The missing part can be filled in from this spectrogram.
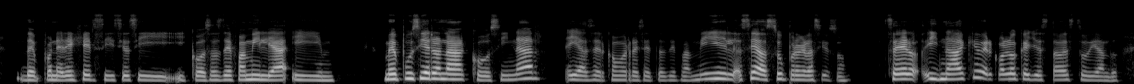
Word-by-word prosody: de 205 -7 -1
poner 205 -1 -1
ejercicios 205 0 -3
y 190 -3 -4
y - - -8
cosas 200 +1 -3
de 210 0 +1
familia, 210 -1 +3
y 195 -3 -3 0.5
me 240 0 +6
pusieron 265 0 +5
a 235 -1 +6
cocinar, 230 +6 -1 0.2
y 220 +1 -1
hacer 200 -1 -5
como 205 -1 -6
recetas 190 -2 -10
de 195 - -11
familia. 230 +6 -1
O - - -7
sea, 255 -3 +5
supergracioso, 210 -5 -4 0.3
cero 245 -1 +3
y 255 - +1
nada 245 +1 +3
que 315 +5 -5
ver 270 -5 -1
con 235 0 -3
lo 250 - +2
que 235 0 -2
yo 220 - -4
estaba 210 +1 -6
estudiando. 195 -4 -8
210 Hz, 175 wpm, -25 LUFS, 200-240 Hz, 0.5 s, me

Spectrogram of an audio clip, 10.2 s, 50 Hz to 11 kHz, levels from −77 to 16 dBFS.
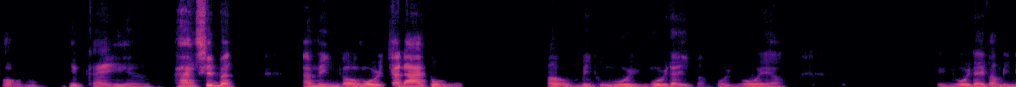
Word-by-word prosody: có 110 0 -7 0.5
những 155 0 -3
cái, 115 +2 -3
ơ, 150 0 -9 0.2
hàng 105 -5 +2
xiên 130 +3 +6
bẩn - - +4 0.7
và 95 - -2
mình 95 0 0
có 95 +1 +2
ngồi 115 -4 +3
trà 105 - +4
đá 105 +2 +6
cùng 105 -5 -2 0.8
ờ, 110 +2 +1
mình 95 +4 -5
cũng 145 - -4
ngồi 105 -6 +2
ngồi 105 +1 +1
đấy 130 +9 -2
và - - -20
ngồi 95 -1 -9
ngồi, 95 0 -3
ờ 90 -1 -9 1.5
Mình 95 0 -13
ngồi 100 -1 +1
đấy 95 +2 +1
và 115 - -3
mình, 95 -3 -3
105 Hz, 170 wpm, -23 LUFS, 95-115 Hz, 1.5 s, xiên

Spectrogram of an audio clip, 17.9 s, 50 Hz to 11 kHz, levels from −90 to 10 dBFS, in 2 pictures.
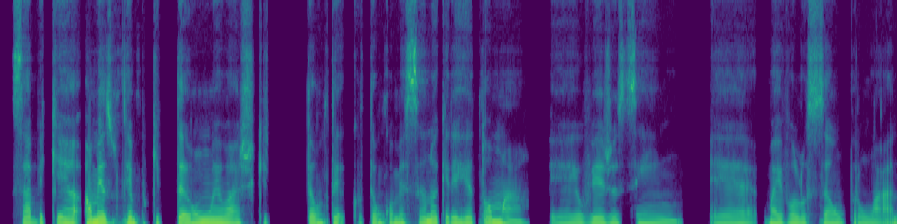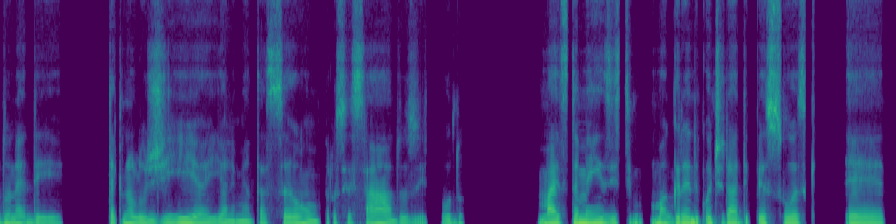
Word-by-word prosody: Sabe 230 0 +1
que, 235 -1 +1 0.2
ao 220 +2 +8
mesmo 235 0 +8
tempo 215 -3 +2
que - - -4
estão, 205 +4 +5
eu 220 -2 +6
acho 195 -2 0
que 180 - -10 0.3
estão 190 -1 +2
te 205 +1 -1 0.2
estão 185 +4 -1
começando 195 +5 +3
a 235 - +5
querer 220 -1 0
retomar. 215 - +3 0.2
Eh, 155 +3 -5
eu 170 - 0
vejo 190 +3 +1
assim, 165 -7 -3 0.3
eh, 170 -1 -3
uma 190 0 +2
evolução 190 +1 0
para 190 -4 -6
um 155 - -2
lado, 180 +6 -3
né, 160 -1 -4
de 145 -2 -7 0.5
tecnologia 155 +2 -2
e 135 -1 -5
alimentação, 140 +4 -4
processados 135 -2 -5
e 145 - -10
tudo. 165 0 -8 0.7
Mas 175 +2 0
também 195 0 +3
existe 180 0 -5 0.2
uma 175 -1 -2
grande 200 +5 +1
quantidade 195 -5 -3
de 190 - -8
pessoas 185 0 -2
que - - -22 0.3
eh, 165 -1 -1
175 Hz, 150 wpm, -20 LUFS, 155-195 Hz, 0.7 s, ao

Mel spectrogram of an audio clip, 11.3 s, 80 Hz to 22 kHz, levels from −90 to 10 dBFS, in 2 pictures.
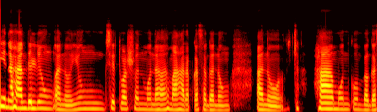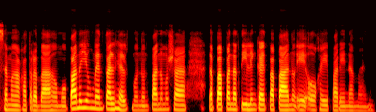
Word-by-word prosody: hinahandle 230 -5 +6
'yong 215 -1 -3
ano, 170 -3 -1
'yong 205 +1 -6
sitwasyon 205 -2 -3
mo 185 - -5
na 180 0 -1
humaharap 175 -3 -1
ka 175 - -3
sa 180 -2 -5
gano'ng 165 -1 -4 0.4
ano 165 -5 +1 0.2
cha 220 - -8 0.2
hamon 200 -3 +6
kumbaga 175 -2 -3
sa 180 - -2
mga 165 -1 -3
katrabaho 155 -1 -1
mo? 150 0 -6
Paano 215 +3 +6
'yong 240 -1 -2
mental 205 -2 +2
health 165 -4 -2
mo 160 - -10
no'n, 155 0 -9
paano 180 0 0
mo - - -9
siya 170 -2 0 0.4
napapanatiling 185 -1 +2
kahit 175 -2 +1
papaano, 165 -1 +3
eh, 165 0 -3
okay 165 0 -4
pa 155 - -4
rin 150 0 -8
naman? 140 -1 -14
180 Hz, 190 wpm, -23 LUFS, 165-205 Hz, 0.4 s, hinahandle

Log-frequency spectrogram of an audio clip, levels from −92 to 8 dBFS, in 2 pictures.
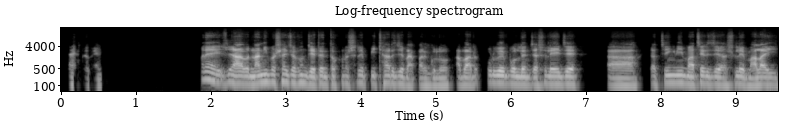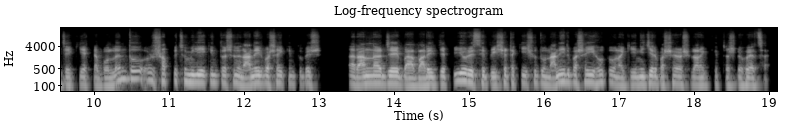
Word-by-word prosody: একদমই - - -12
এক - - -13 1.4
মানে 190 -1 +4
এই - - -1
যা 140 -4 +9 0.2
নানি 140 +3 +8
বাসায় 145 +1 +2
যখন 135 +1 -1
যেতেন 120 +1 +4
তখন 120 +2 -6
আসলে 135 +3 -4
পিঠার 130 +1 -2
যে - - +2
ব্যাপারগুলো। 105 0 -3 0.2
আবার 115 0 +4 0.2
পূর্বে 135 -1 +3
বললেন, 120 -1 +3
যে - - -2
আসলে 120 +2 0
এই - - -1
যে 120 - +8 0.5
আ - - +2 0.6
চিংড়ি 135 0 +1
মাছের 120 +2 +3
যে 120 - +3
আসলে 115 +3 -1
মালাই 110 +1 +5
যে 115 - -3
কি 115 - -33
একটা 110 0 -9
বললেন। 120 - -3
তো - - 0 0.4
সবকিছু 155 0 -6
মিলিয়ে 145 0 +3
কিন্তু 140 -1 -6
আসলে 135 0 -3
নানির 130 +3 +2
বাসায় 130 +1 -2
কিন্তু 125 0 -13
বেশ 125 -1 -4 0.5
আ - - +1
রান্নার 130 +1 +3
যে 130 - +6
বা 110 - +3
বাড়ির 115 +2 +2
যে - - +1
প্রিয় 165 +2 +1
recipe 130 -4 -2
সেটা 130 -1 -3
কি 135 - -6
শুধু 135 -1 -8
নানির 145 +5 +2
বাসায়ই 140 0 -1
হতো 145 0 -7
নাকি 110 +1 -6
নিজের 125 +2 0
বাসায়ও 120 +2 -1
আসলে 120 -1 -5
অনেক 110 -1 -5
ক্ষেত্রে 120 -2 -15
আসলে 110 +1 -7
হয়েছে? 110 -2 -3
125 Hz, 195 wpm, -24 LUFS, 115-135 Hz, 1.4 s, যা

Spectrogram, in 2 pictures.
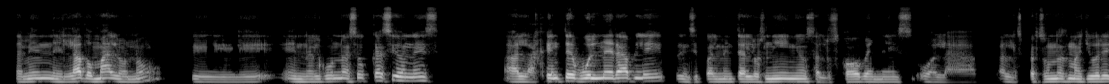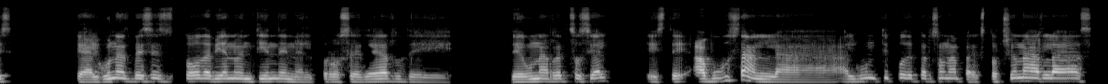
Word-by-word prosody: también 140 +3 +1
el 125 -1 -2
lado 140 -1 +4
malo, 140 -2 +1
¿no?, 180 - -6 0.3
eh, 115 -1 -8
en 130 -3 -4
algunas 135 +2 -1
ocasiones 175 +2 0 0.6
a 125 -1 0
la 120 -3 -1
gente 145 +1 +4
vulnerable, 150 +2 +4
principalmente 125 0 -4
a - - 0
los 125 0 0
niños, 135 0 +3
a - - -2
los 100 -2 -10
jóvenes 120 -1 -2
o 125 - -8
a - - -10
la 100 -2 -14 0.2
a - - -10
las 115 -4 -10
personas 130 +2 0
mayores 135 0 +2 0.6
que 120 - +1
algunas 130 +5 +3
veces 135 -2 -1
todavía 140 -1 +3
no 140 0 +2
entienden 135 -1 +1
el 110 -2 -7
proceder 125 +3 +1
de 110 -6 -9 0.6
de 120 0 +3
una 135 +2 +3
red 135 0 -1
social, 145 +2 -1 0.3
este - - -4
abusan 140 - +2
la 110 -1 -5
algún 135 +3 -3
tipo 150 +1 -3
de 145 - -1
persona 145 0 -3
para 115 - -2
extorsionarlas 145 +2 +1
135 Hz, 135 wpm, -23 LUFS, 120-145 Hz, 0.6 s, lado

